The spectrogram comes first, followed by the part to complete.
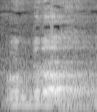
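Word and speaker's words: قدرة: Jadi yang pertama rahasia musibah dia terjadi karena kodrat Allah. Kudrah. Kudrah bacanya kudrah ya sebulnya karena ta marbutnya kan kalau dimatiin jadi ha kdrah gitu ya. Kalau bahasa Indonesia jadi kodrat ya.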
